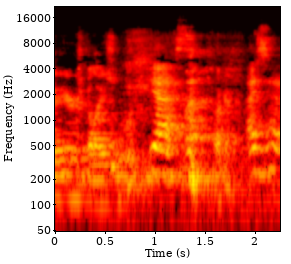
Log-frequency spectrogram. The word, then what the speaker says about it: Galatians: Galatians?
